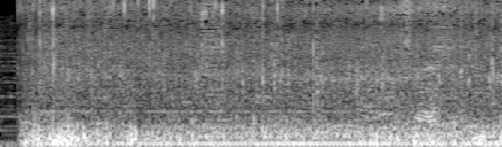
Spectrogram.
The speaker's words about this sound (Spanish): Este es el sonido de la fina capa de lluvia que esta noche caía sobre los camiones de bomberos que intentan sofocar el grave incendio forestal de Begís, en Castellón.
